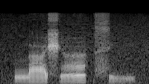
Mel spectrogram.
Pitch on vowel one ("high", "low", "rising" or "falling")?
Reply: low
